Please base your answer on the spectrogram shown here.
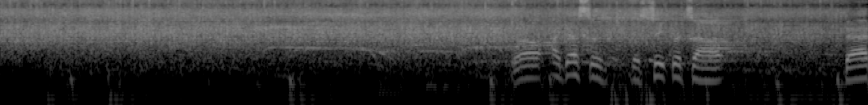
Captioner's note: applause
